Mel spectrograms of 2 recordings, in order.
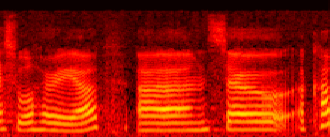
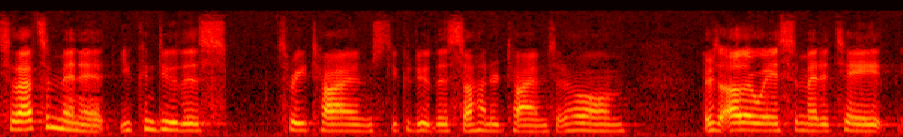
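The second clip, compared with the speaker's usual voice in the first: usual speaking voice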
